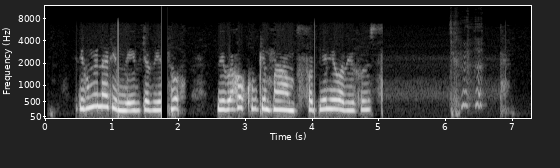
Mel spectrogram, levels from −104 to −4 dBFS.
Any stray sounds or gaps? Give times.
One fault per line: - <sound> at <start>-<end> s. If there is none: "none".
- dropout at 1.7-1.8 s
- laugh at 6.1-6.7 s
